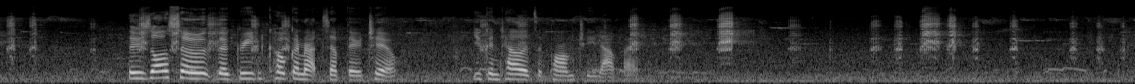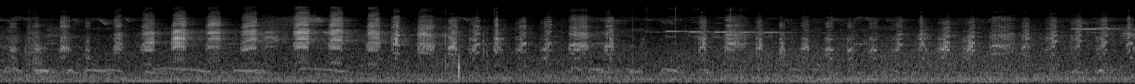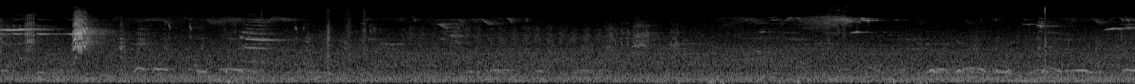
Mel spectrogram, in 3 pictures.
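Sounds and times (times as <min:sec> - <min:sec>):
parrots warbling: 0:08.7 - 0:15.8.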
